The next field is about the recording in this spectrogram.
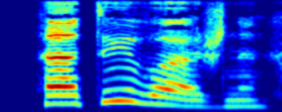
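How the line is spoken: Snorting scoff. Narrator (Russian): хмыкнул Арен

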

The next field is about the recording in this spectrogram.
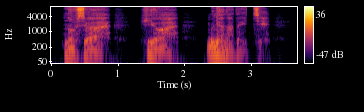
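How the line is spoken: Whisper. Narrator (Russian): прошептал я

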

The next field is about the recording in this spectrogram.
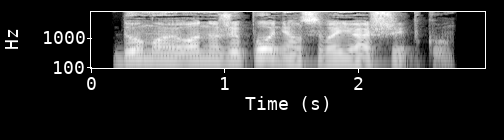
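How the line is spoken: Tense, hoarse. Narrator (Russian): напряженно прохрипел главный старейшина

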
